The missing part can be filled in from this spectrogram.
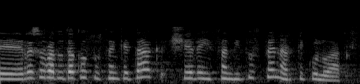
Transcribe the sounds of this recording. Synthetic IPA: ere̞so̞ɾβat̪ut̪ako̞suse̞ŋke̞t̪akʃe̞ðe̞isand̪it̪ust̪e̞naɾt̪ikuloak

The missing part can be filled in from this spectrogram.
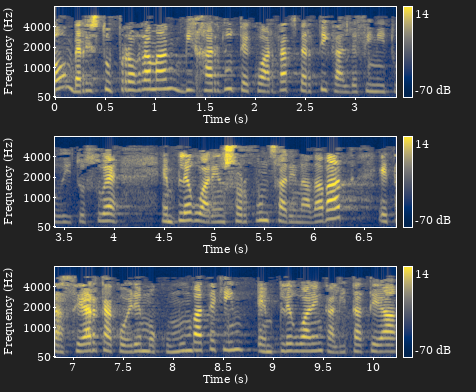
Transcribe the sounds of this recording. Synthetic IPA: obe̞rist̪upɾo̞ɣ̞ɾamambiʝaɾðut̪e̞ko̞aɾðat͡sbe̞ɾt̪ikald̪e̞finit̪uð̞it̪usue̞ː | mple̞ɣ̞uaɾe̞nso̞ɾkunt͡saɾe̞naðaβat̪ | e̞t̪ase̞aɾkako̞e̞ɾe̞mo̞komumbat̪e̞kine̞mple̞ɣ̞uaɾe̞ŋkalit̪at̪e̞a

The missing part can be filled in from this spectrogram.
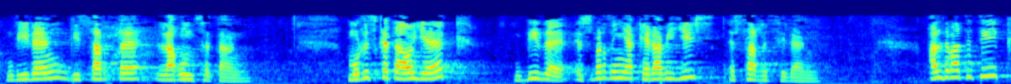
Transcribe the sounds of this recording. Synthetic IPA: d̪iɾe̞ŋɡisaɾt̪e̞laɣ̞unt͡se̞t̪an | muriske̞t̪ao̞ɾje̞k | bið̞e̞ːzβe̞ɾð̞iɲake̞ɾaβ̞iʎise̞sarisiɾe̞n | ald̪e̞β̞at̪e̞t̪ik

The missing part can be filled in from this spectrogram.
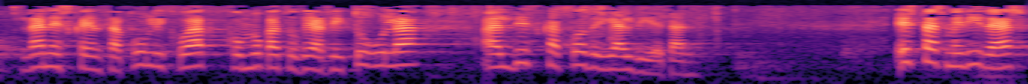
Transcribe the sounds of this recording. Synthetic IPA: lane̞skajnt͡sapuβ̞liko̞akːo̞mbo̞kat̪uβe̞aɾðit̪uɣ̞ulaːld̪iskako̞ð̞e̞jald̪ie̞t̪an | e̞st̪azme̞ðiðas

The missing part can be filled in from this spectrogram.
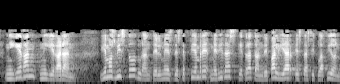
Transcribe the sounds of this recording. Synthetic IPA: iʝe̞ɣ̞anːiʝe̞ɣ̞aɾan | ie̞mo̞zβist̪o̞ðuɾant̪e̞ːlme̞zðe̞se̞p̚t̪je̞mbɾe̞me̞ðiðaske̞t̪ɾat̪and̪e̞paliaɾe̞st̪asit̪uaθjo̞n

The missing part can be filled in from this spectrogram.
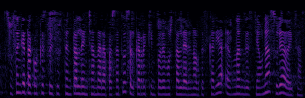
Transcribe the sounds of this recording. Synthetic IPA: suse̞ŋke̞t̪akawɾke̞st̪uðit̪ust̪e̞nt̪ald̪e̞ːnt͡ʃand̪aɾapasat̪use̞lkare̞kimpo̞ð̞e̞mo̞st̪ald̪e̞aɾe̞no̞ɾðe̞skaɾiaʔe̞ɾnand̪ezʝawnasuɾe̞aðajt͡sa

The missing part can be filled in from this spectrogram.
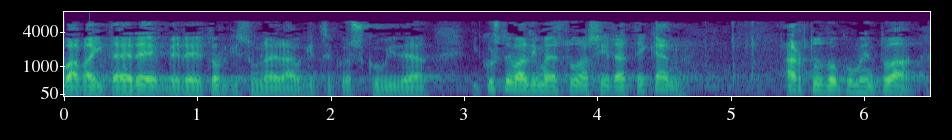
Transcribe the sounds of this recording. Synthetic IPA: βaβajt̪ae̞ɾe̞be̞ɾe̞ːt̪o̞ɾkisunae̞ɾaβakit͡se̞ko̞e̞skuβ̞ið̞e̞a | ikust̪e̞βald̪imaest̪uasie̞ɾat̪ikan | aɾt̪uðo̞kume̞nt̪ua

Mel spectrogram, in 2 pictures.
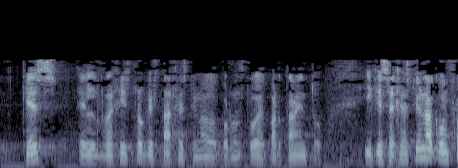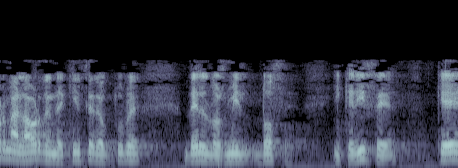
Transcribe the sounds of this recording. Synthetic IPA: kees | e̞lre̞χist̪ɾo̞kest̪aχe̞st̪jo̞nað̞o̞po̞ɾnwe̞st̪ɾo̞ðe̞paɾt̪amẽnt̪o̞ | ike̞se̞χe̞st̪jonako̞ɱfo̞ɾmealao̞ɾð̞e̞nd̪elkĩn̟θe̞ðeo̞k̚t̪uβɾe | ðe̞ld̪o̞zmild̪o̞θe̞ | ike̞ðiθe̞ | ke

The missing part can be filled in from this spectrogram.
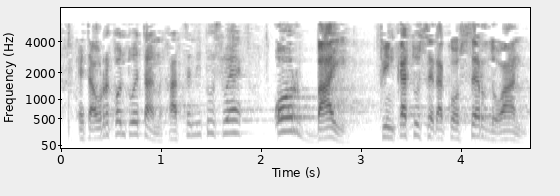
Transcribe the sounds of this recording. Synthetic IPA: e̞t̪aːwre̞ko̞nt̪ue̞t̪aŋʝaɾt͡se̞nd̪it̪usue̞ | o̞ɾbaj | fiŋkat̪use̞ɾako̞se̞ɾðo̞an

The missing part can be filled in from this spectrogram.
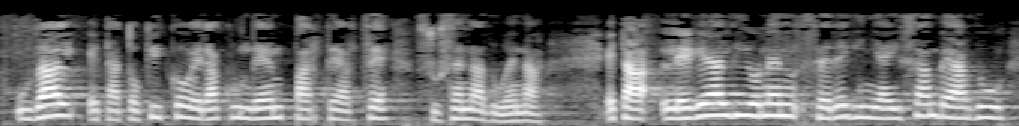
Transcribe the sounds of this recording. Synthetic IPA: uð̞ale̞t̪at̪o̞kiko̞e̞ɾakund̪e̞ːmpaɾt̪e̞aɾt͡se̞ | suse̞naðue̞na | e̞t̪ale̞ɣe̞ald̪io̞ne̞nse̞ɾe̞ɣiɲaisambe̞aɾðu

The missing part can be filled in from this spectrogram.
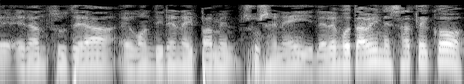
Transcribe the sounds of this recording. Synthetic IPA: eɾant͡sut̪e̞ae̞ɣ̞o̞nd̪iɾe̞najpame̞nsuse̞ne̞ile̞ːneŋɡo̞t̪aβejne̞sat̪e̞ko̞

